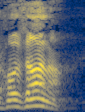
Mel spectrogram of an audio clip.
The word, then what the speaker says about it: Hosanna: They shout, Hosanna. That's the pronunciation from the Hebrew, Hoshi'ana, which means give salvation now, or give victory now, in a martial context.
